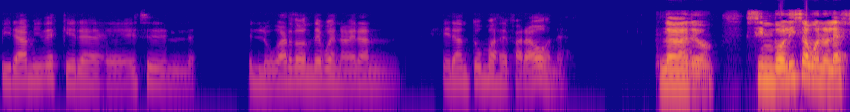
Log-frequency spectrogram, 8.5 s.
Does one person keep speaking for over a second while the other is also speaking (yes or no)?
no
